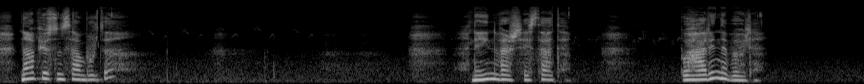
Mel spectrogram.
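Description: A young woman speaks in an urgent, questioning voice up close.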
